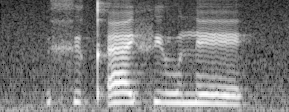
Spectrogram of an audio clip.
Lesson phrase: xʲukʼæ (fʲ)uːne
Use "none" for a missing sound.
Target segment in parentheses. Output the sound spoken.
fʲ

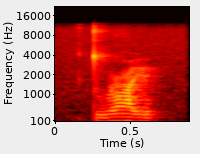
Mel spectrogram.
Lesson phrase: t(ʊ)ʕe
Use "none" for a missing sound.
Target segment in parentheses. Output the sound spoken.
u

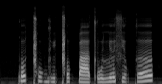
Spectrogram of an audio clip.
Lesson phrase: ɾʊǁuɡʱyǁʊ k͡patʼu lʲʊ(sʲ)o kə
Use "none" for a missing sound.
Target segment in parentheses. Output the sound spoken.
sʲ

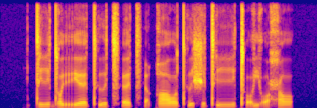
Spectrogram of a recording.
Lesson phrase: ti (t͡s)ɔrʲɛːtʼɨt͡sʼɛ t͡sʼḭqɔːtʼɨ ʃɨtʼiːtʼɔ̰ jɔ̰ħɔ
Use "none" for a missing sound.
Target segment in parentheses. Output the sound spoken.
d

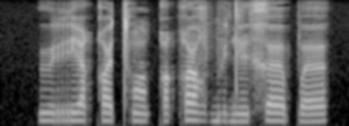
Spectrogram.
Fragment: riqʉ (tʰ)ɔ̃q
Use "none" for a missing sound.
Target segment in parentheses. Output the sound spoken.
tʰ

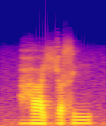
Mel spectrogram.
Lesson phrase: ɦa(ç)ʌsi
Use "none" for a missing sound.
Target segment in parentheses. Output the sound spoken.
ç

